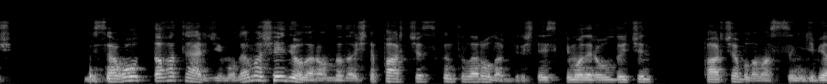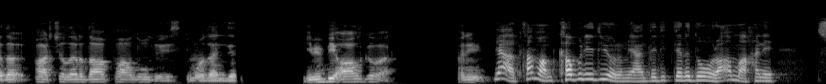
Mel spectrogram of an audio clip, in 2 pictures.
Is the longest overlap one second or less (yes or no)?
yes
